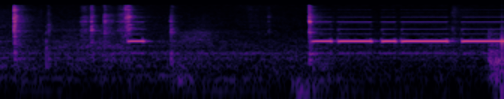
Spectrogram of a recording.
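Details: Oil-fired boiler tripping the panel breaker when the burner starts, continuity test on a circulator: probe clicks, then a solid high continuity beep with brief dropouts; circulator circuit shorted to ground, to be disconnected.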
